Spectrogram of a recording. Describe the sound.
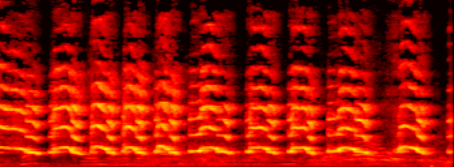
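A person, the winner of a seagull calling competition, imitates a seagull with about nine loud, rapid squawking cries in a steady rhythm, each high and nasal with a slight downward bend, and no talking in between.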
